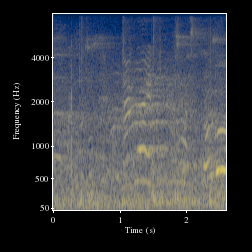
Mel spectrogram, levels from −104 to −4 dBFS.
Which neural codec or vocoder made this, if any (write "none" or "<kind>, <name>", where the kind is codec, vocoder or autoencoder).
none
